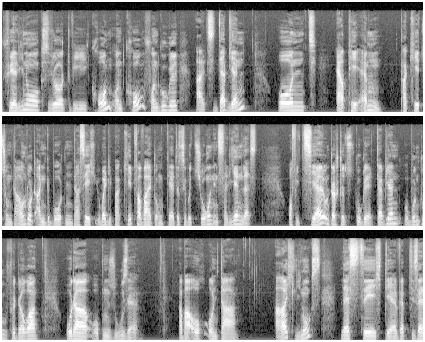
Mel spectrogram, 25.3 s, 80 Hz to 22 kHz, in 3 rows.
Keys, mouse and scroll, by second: 6.0 click, 21.5 click.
